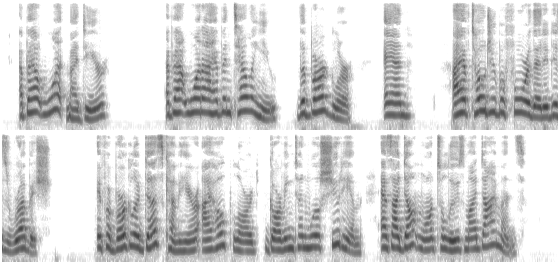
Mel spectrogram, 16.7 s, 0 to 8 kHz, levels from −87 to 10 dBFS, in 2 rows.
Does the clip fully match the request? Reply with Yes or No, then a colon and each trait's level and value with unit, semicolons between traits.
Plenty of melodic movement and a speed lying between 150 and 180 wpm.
Yes: wide, 5.8 semitones; average, 160 wpm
